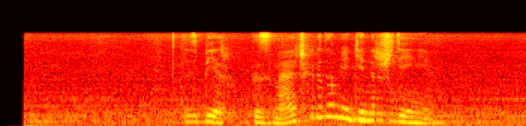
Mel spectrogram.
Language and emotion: Russian, positive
